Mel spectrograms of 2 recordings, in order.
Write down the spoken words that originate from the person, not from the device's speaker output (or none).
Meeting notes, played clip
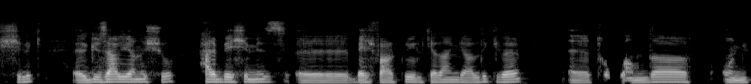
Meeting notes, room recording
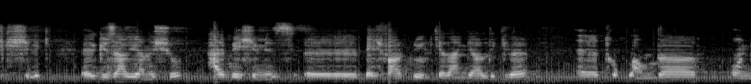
none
